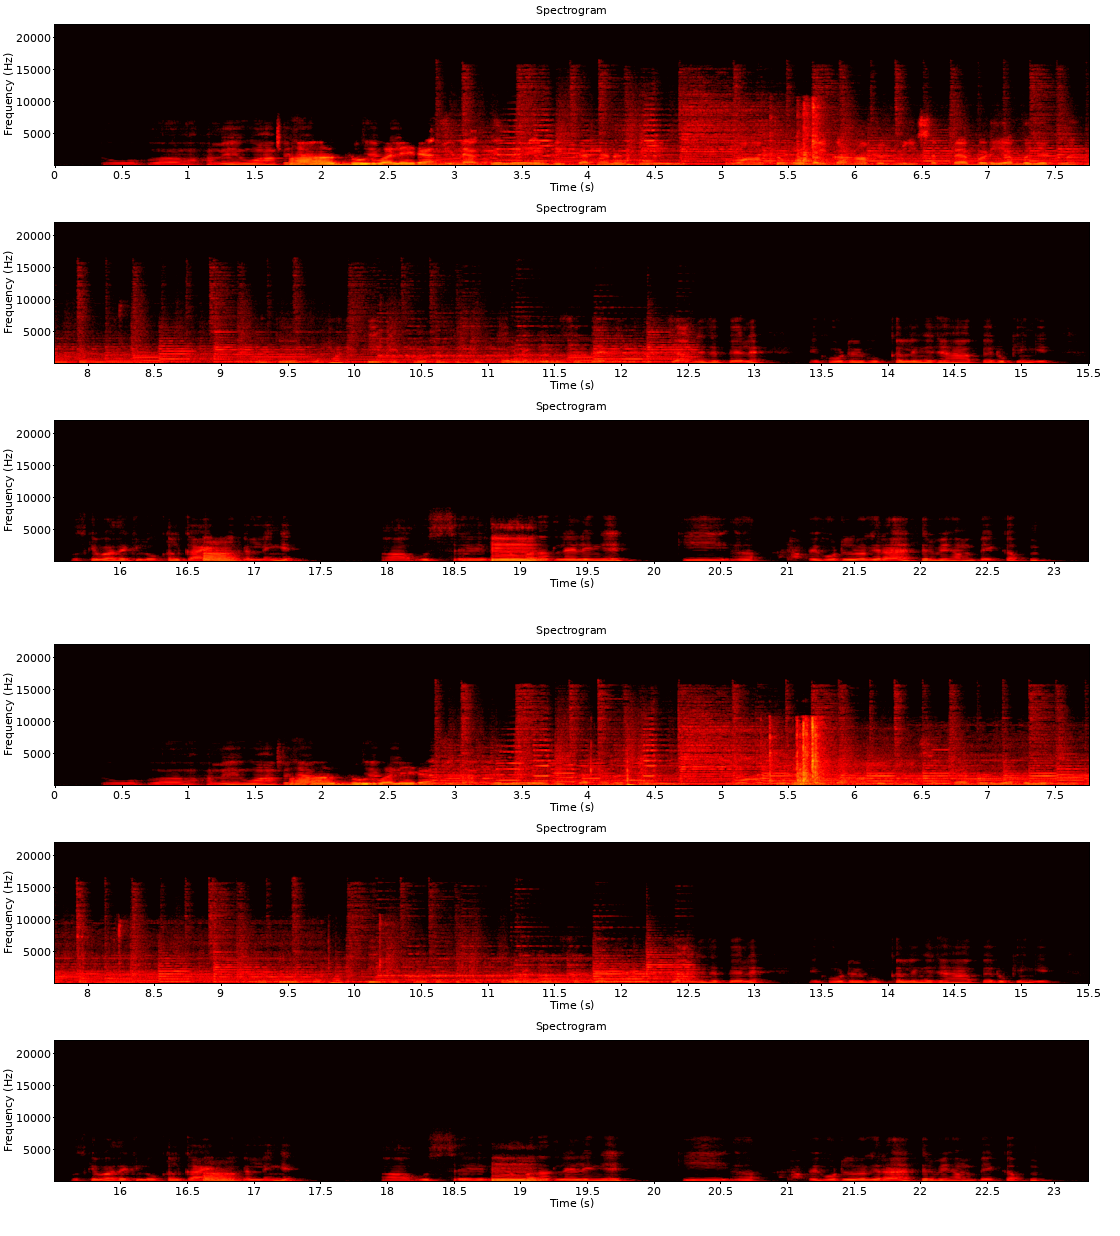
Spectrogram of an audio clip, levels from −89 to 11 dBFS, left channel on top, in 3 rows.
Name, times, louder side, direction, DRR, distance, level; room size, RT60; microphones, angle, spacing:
voice 1, 0.3-2.0 2.3-3.7 8.9-13.1 13.4-15.2 15.6-17.3 18.0-19.8 20.2-20.8 21.0-22.9, left 1 dB, 10° left, 0.6 m, -47 dB
voice 2, 1.8-4.7 5.0-7.7 16.6-16.9 18.8-19.2, left 4 dB, 80° left, 0.7 m, -38 dB
sound 1, 2.8-12.6, right 2 dB, 80° right, 2.9 m, -45 dB
sound 2, 4.0-11.9, right 8 dB, 55° right, 0.4 m, -44 dB
7.8 x 3.1 x 5.3 m
head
